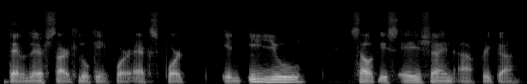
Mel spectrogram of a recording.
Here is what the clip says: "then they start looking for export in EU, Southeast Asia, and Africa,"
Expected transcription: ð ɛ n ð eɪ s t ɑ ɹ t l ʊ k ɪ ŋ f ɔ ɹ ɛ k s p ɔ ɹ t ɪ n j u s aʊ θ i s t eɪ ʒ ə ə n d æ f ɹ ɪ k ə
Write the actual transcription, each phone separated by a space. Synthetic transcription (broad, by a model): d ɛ n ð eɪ s t ɑ ɹ t l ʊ k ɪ ŋ f ɔ ɹ ɛ k s p ɔ ɹ t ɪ n j u s aʊ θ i s t eɪ ʃ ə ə n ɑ f ɹ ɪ k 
